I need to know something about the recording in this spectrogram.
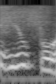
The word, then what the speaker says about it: Yupo: Si vous avez l'occasion de trouver du papier Youpo, alors ça s'écrit Y-U-P-O.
